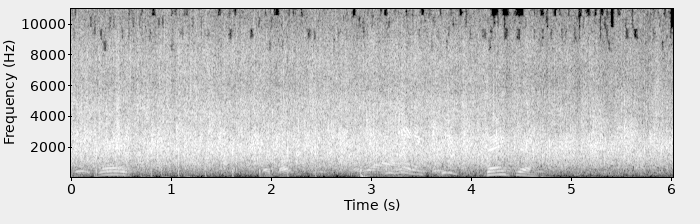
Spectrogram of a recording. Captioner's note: applause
